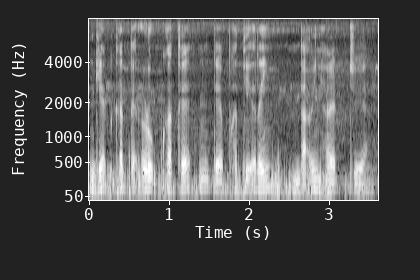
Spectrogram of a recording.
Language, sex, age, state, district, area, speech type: Santali, male, 18-30, West Bengal, Purba Bardhaman, rural, spontaneous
